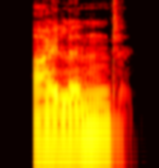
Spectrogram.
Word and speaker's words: island: The S isn't usually pronounced before an L. Isle, island, aisle.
